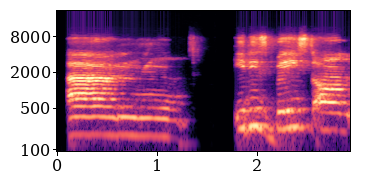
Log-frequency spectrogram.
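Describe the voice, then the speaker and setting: A woman's bright, sharp voice with ordinary pitch variation and audible room echo. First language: not English. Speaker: image consultant and stylist. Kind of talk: live Q&A interview. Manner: halting, many fillers.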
